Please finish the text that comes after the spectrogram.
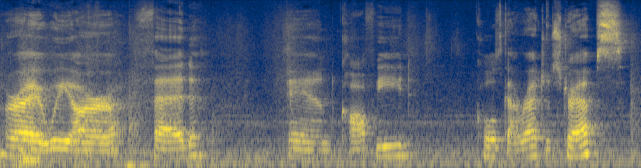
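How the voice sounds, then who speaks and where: A woman chats playfully on a home vlog, talking at a slow, unhurried pace. Her low voice echoes in a roomy apartment. Steady background noise sits under her speech. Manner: playful, joking. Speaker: vlog co-host. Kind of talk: casual vlog chat.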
